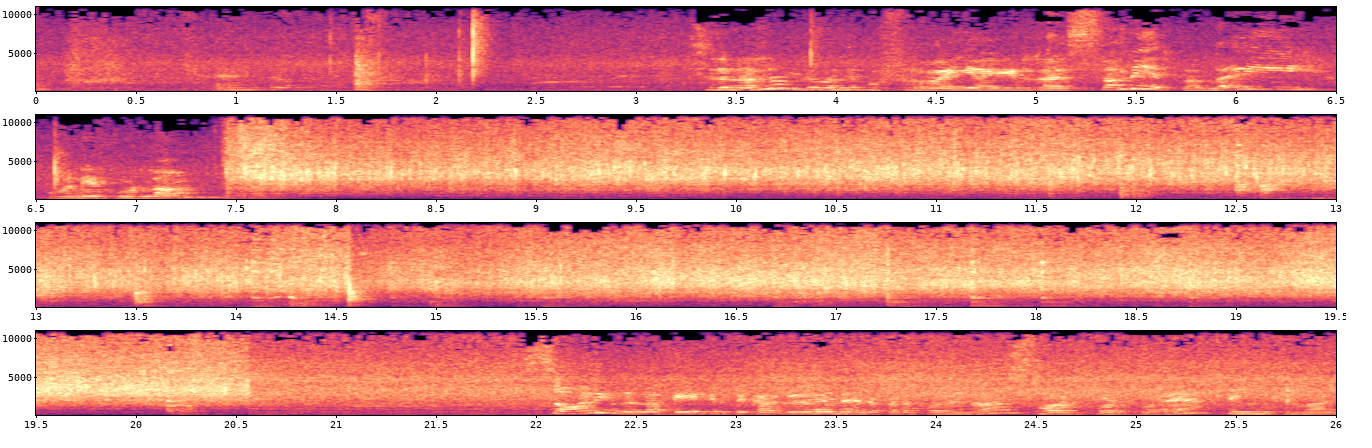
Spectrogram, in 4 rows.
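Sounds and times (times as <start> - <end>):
onions sizzling in oil: 7.4 - 26.0.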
